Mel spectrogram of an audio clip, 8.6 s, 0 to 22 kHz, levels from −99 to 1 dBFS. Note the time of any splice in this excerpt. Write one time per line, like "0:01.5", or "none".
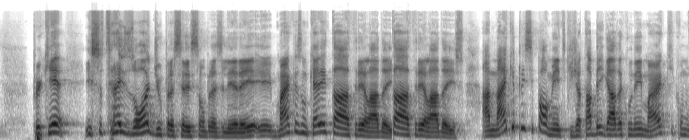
0:04.9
